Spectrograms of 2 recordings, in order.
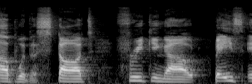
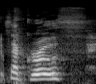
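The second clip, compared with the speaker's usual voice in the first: incredulous; 10 semitones higher, 7 dB louder than usual. Real, not acted. Skeptical question about growth.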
